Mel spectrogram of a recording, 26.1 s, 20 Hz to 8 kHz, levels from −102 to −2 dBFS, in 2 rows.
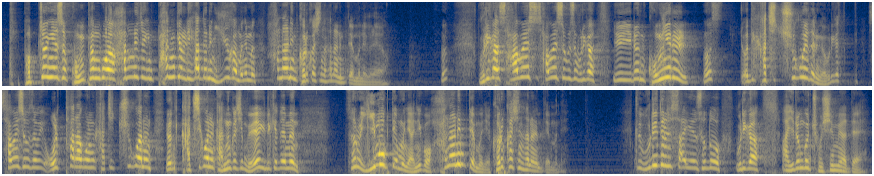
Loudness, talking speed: -18 LUFS, 365 characters per minute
